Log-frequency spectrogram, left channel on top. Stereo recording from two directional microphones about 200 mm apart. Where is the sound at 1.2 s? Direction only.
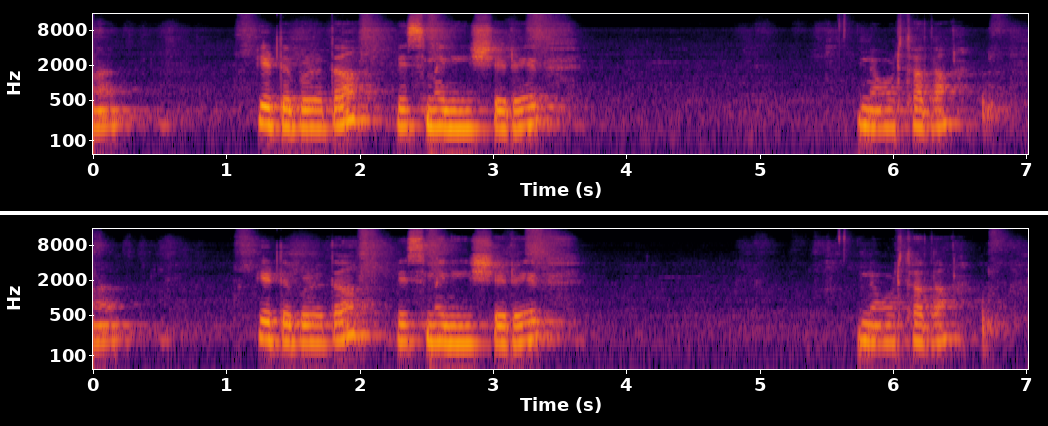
20° left (ahead or behind).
